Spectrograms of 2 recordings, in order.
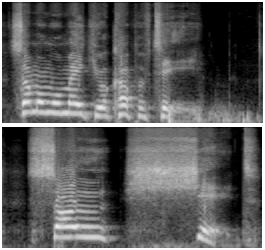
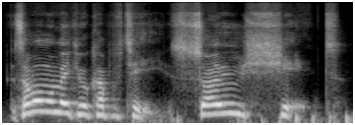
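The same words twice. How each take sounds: First: High, loud mock outrage; exaggerated complaint. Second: Said in the usual way. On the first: Real, not acted. To stream chat about bad tea, high and loud. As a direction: overplay the disgust, pitched up.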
